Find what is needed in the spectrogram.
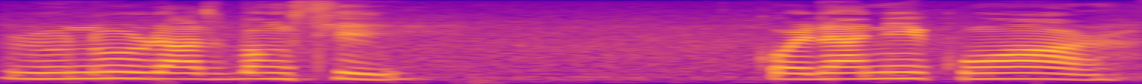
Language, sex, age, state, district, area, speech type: Assamese, female, 60+, Assam, Golaghat, urban, spontaneous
